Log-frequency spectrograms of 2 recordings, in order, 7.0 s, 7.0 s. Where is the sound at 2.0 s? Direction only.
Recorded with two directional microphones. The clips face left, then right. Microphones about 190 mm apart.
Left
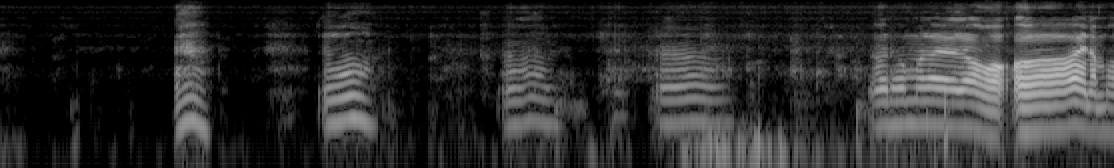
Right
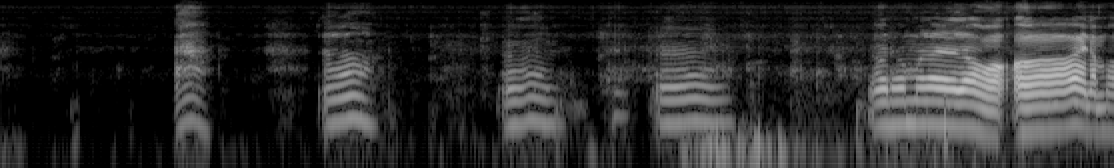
Centre (ahead or behind).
